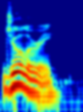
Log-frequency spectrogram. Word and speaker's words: jewelry: Jewelry. That's the right way to say it. – Okay. It's L-R-Y at the end, right? – L-R.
